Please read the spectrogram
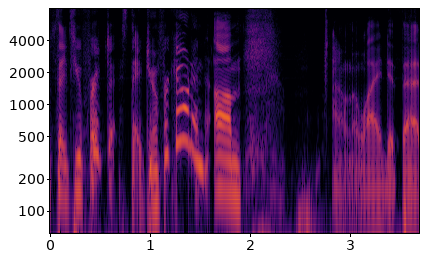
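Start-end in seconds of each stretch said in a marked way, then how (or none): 0.0-1.6 very high announcer voice, swooping and sing-song. Jay Leno has just been mentioned and you feel you must do the Jay Leno voice. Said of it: "I felt like I had to do the voice".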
